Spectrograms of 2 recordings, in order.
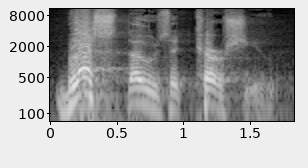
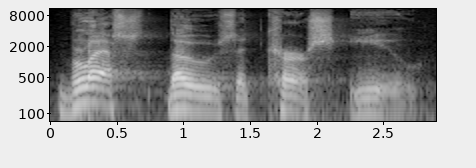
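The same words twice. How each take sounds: First: "Bless those that curse you" at full level, stressing "Bless"; firm emphasis. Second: Slow low "Bless those that curse you", weight on "Bless"; slow emphasis. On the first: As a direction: state it firmly at normal height. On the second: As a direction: lay it down slowly and softly. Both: Shown as a demonstration. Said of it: "preacher repeats for emphasis".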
